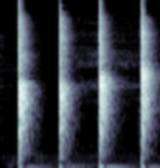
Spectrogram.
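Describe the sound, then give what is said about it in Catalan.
Four sharp, loud hand claps in a slow, even rhythm, each a crisp smack with a short decay, given after a poem reading. “Ja pots parar d'aplaudir. Que això se sent molt fort de casa, els aplaudiments.”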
